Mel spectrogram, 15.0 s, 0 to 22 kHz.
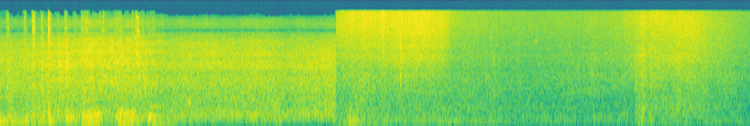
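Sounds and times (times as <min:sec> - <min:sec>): wave breaking: 0:00.0 - 0:09.2
surf washing on rocky shore: 0:00.0 - 0:15.0
wind on microphone: 0:05.0 - 0:09.2.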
